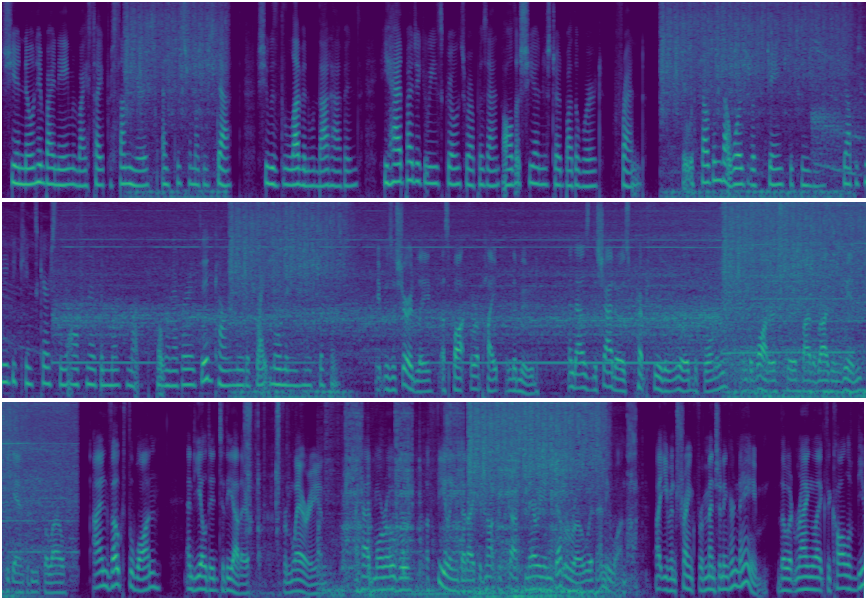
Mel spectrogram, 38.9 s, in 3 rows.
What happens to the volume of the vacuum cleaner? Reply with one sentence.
The loudness of the vacuum cleaner goes up.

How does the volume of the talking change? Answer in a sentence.
The volume of the talking stays about the same.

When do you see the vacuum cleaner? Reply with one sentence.
The vacuum cleaner can be heard from 12.1 to 27.1 s.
